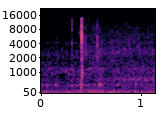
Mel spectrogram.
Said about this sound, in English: Oh, that was cool. A frog just jumped in the water.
